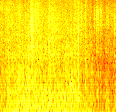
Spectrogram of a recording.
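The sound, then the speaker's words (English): A freight train runs along the track at night through woodland, making a steady, loud, broad rumble with a rhythmic clickety-clack of wheels over rail joints throughout. “The freight train travels through the night, its bright lights illuminating the track ahead and the woodland on either side.”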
